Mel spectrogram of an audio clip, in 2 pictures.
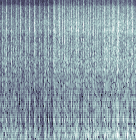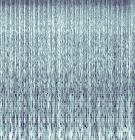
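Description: Aircraft in the video game Wargame Airland Battle fire on Chieftain tanks: loud, dense, continuous machine-gun rattle with overlapping shots and no break.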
